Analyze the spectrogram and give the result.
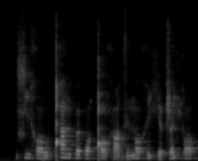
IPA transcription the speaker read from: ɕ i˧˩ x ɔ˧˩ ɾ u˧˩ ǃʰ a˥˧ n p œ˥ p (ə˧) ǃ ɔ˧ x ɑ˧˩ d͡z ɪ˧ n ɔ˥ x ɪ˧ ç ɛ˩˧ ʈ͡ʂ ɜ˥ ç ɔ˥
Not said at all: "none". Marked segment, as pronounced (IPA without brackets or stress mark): ɔ˧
